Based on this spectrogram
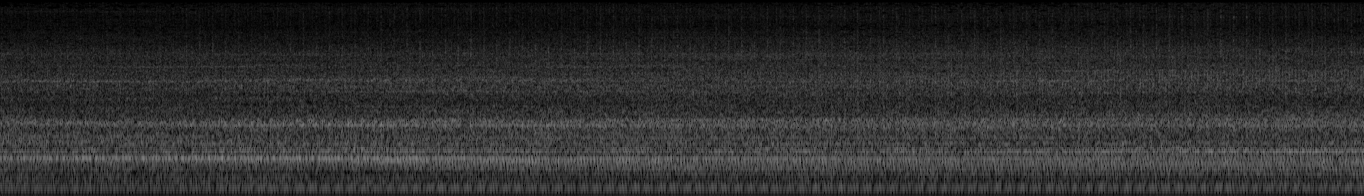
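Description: Idle runs with an uneven, loping beat and an occasional stumble, as if one cylinder drops out now and then; cause unknown.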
